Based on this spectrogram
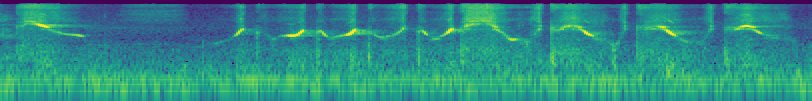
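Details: A small Carolina wren, already singing out of season after a mild late-year spell, sings a surprisingly loud, rolling series of clear, whistled two-part phrases, about three per second, over a faint low hum.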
